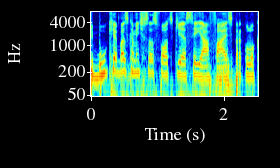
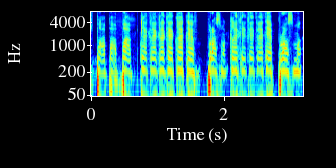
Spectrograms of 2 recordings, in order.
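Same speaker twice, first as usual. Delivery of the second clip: quick, higher clicking noises; camera click sounds; 8 semitones higher than usual. Retold or imitated. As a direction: rattle off shutter clicks. Imitating fast camera shutter.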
